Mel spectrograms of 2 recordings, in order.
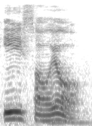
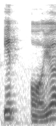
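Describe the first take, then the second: First: The consonant links as s into the vowel. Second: The consonant is a stopped t before the vowel. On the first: The speaker calls it right. "siotnya naik ke sini" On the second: The speaker calls it wrong. "bukan it oyo"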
